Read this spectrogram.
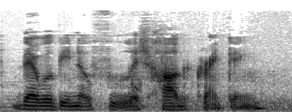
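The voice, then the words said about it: Snape character voice impression. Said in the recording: “That was a Snape impression.”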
